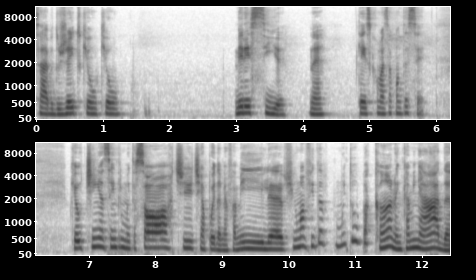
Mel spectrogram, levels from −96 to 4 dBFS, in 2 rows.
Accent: Brazilian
